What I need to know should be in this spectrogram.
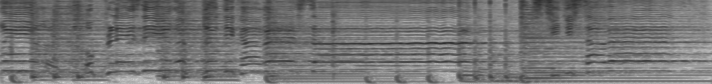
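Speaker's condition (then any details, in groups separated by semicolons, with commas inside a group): No condition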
